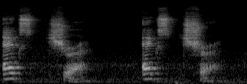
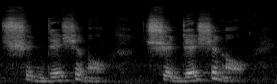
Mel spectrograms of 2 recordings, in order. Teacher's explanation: When there is T and the R together, it's always the ch sound.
